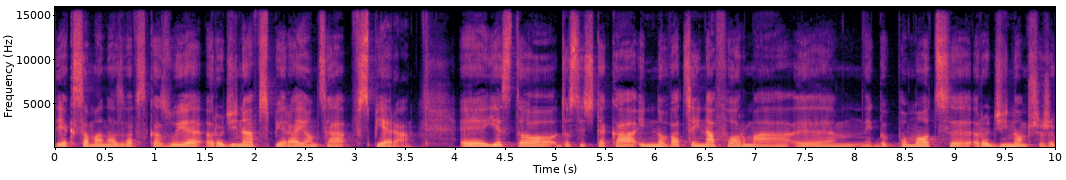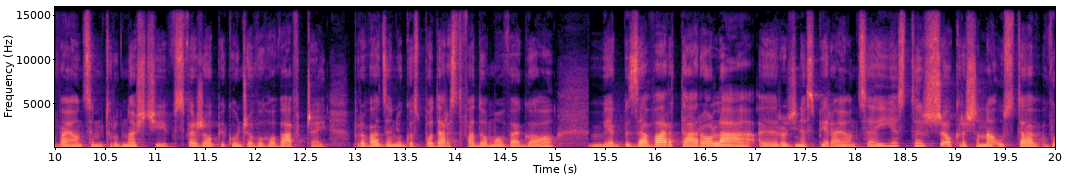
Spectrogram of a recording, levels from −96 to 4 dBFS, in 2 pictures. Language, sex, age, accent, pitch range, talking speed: Polish, female, 20-39, native, 185-205 Hz, 100 wpm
